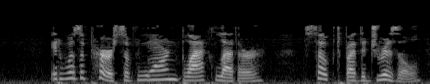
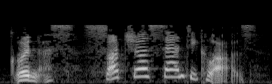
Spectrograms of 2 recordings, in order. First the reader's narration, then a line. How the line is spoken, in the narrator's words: she exclaimed with a final sigh of pleasure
